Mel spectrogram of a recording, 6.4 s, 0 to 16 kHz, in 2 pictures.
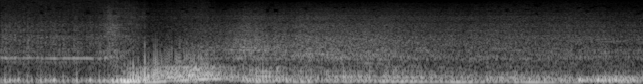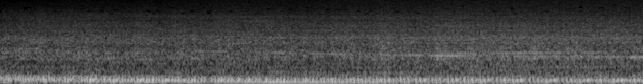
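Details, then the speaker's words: BMW E31 840ci with M62 V8 after a manual transmission swap and new 2.5-inch exhaust with MagnaFlow cats, X-pipe and Vibrant muffler. Quick crank and a sharp rev on firing, then a deep, even idle with no misses or ticks; normal idle. "So, that's it. Uh came out great, sounds great."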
